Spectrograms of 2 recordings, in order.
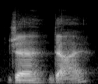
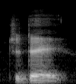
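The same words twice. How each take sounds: First: The stress falls on the E vowel. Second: The stress falls on the I vowel. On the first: "Jedi stresses, the E" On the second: "versus Jedi, the I"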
